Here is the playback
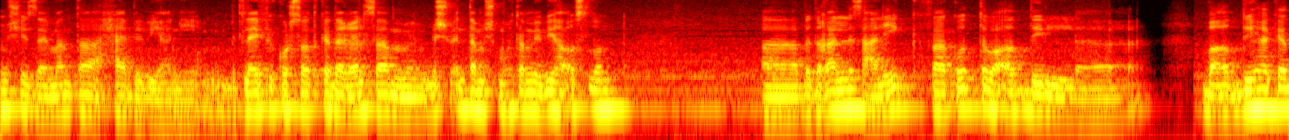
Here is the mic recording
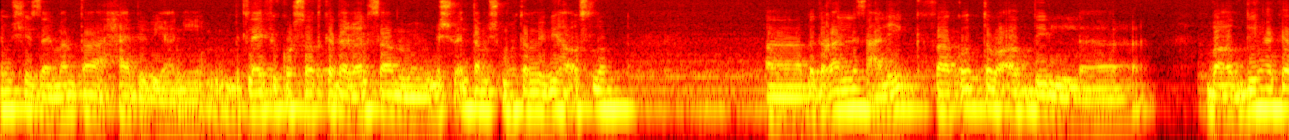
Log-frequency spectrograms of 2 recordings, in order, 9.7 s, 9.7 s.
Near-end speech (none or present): none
